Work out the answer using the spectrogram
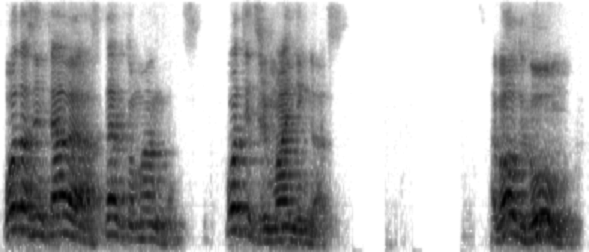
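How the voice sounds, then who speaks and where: A man with a Ukrainian accent preaching and pacing as he talks, firing questions at the people in front of him. His voice sits fairly high and sounds dull and distant. It echoes around a church. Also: very animated, a little slow. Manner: walks while preaching, asks the congregation questions. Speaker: guest pastor. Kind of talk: sermon with audience questions. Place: church hall.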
